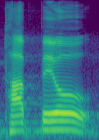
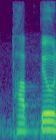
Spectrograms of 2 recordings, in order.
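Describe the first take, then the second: First: ਥਾਪਿਓ with an aspirated th and a falling close; correct pronunciation. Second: ਥਾਪਿਓ with an unaspirated t; wrong pronunciation. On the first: Teacher modelling the right reading for students, aspirated ਥਾਪਿਓ. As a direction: push a breath after the t of ਥਾਪਿਓ. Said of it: "ਥਾਪਿਓ ਬੋਲਣਾ ਇਹਨੂੰ". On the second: Teacher showing students the wrong reading, ਥਾਪਿਓ without aspiration. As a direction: say ਥਾਪਿਓ flat, with no breath after the t. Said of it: "ਥਾਪਿਓ ਨਹੀਂ ਕਹਿਣਾ". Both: Shown as a demonstration.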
